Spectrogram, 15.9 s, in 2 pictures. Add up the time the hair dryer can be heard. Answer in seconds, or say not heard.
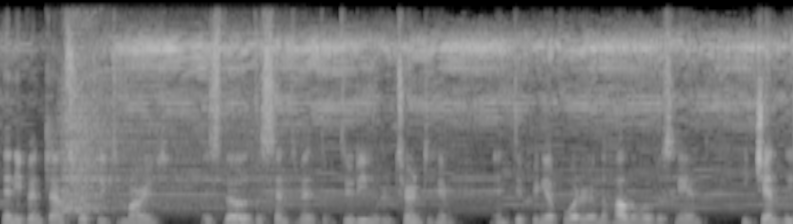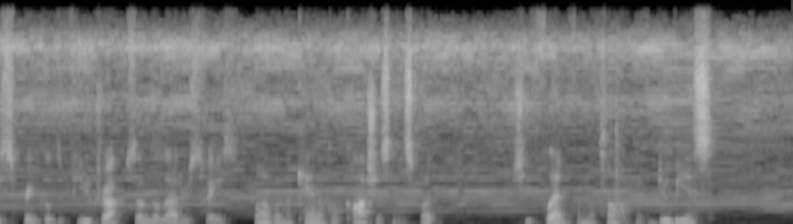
3 s.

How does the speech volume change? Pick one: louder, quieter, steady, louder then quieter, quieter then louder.
steady.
